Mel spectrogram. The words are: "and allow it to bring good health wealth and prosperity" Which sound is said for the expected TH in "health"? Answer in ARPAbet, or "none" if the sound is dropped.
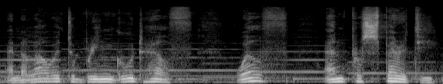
TH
